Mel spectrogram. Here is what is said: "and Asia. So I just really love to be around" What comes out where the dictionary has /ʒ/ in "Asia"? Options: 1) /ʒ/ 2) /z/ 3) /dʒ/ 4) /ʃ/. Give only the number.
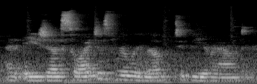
1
